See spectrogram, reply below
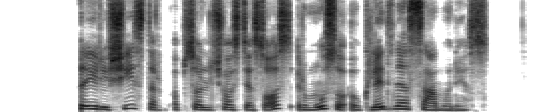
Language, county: Lithuanian, Klaipėda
